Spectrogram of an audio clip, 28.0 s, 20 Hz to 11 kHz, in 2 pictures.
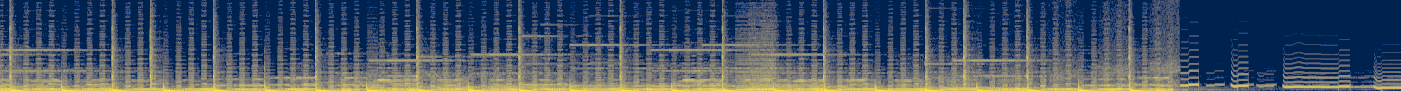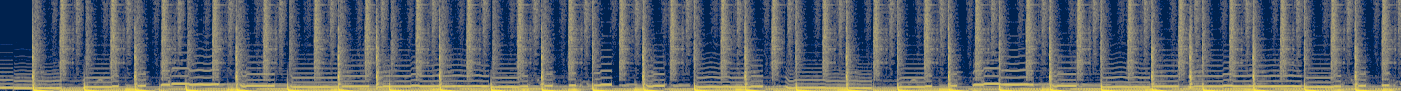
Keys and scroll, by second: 5.3 Left, 18.2 super+c, 18.3 super+v, 19.4 super+z, 19.7 super+z, 20.3 super+v, 21.4 d.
